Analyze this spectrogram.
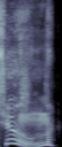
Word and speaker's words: tomb: so far so good and tomb rhymes with broom and Gloom said rhymes with bed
